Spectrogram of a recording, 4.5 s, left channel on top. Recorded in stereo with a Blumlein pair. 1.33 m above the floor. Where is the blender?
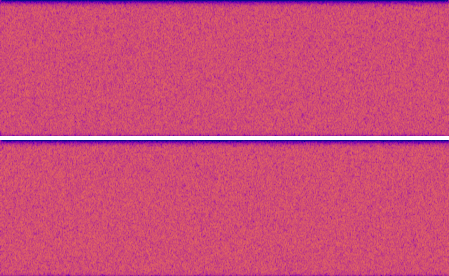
No blender in this recording.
